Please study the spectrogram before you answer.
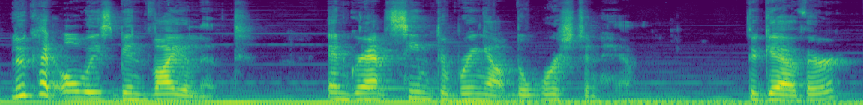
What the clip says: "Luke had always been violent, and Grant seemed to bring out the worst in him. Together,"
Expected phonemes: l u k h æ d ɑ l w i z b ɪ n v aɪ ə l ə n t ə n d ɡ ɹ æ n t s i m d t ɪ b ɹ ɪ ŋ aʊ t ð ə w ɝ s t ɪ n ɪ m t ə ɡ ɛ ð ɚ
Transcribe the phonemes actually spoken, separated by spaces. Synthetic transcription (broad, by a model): l u k h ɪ d ɑ l w i z b ɪ n v aɪ ə l ə n t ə n ɡ ɹ æ n t s i m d t ɪ b ɹ ɪ ŋ aʊ t ð ə w ɝ s t ɪ n ɪ m t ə ɡ ɛ ð ɚ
